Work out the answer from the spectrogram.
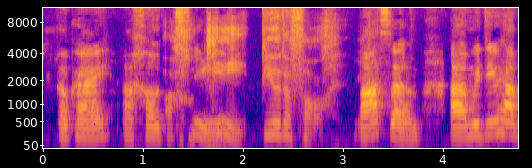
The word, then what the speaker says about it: Ahoti: Ahoti. Ahoti. Last emphasis on the last syllable. Okay. Ahoti.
